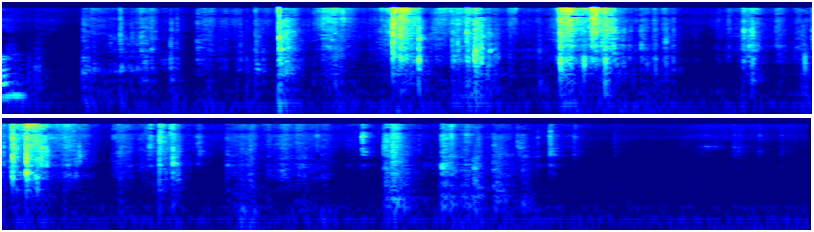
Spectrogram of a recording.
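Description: Crinkling and tearing of a Hot Wheels blister pack, its plastic bubble and cardboard card being handled and opened by hand. The crackles are irregular and stop about a second before the end.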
